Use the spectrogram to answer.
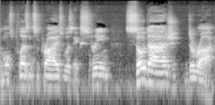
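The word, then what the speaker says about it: Saudades: Bands were active again and actually recording again, and one of the ones that was the most pleasant surprise was Extreme Saudage de Rock. It's spelled S-A-U-D-A-D-E-S.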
